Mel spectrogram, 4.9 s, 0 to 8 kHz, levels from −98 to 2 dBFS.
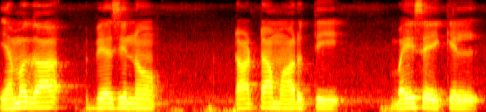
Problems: none marked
